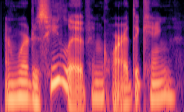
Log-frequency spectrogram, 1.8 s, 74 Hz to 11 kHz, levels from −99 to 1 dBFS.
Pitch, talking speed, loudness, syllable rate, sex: 160 Hz, 260 wpm, -19 LUFS, 6.4 syllables/s, female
